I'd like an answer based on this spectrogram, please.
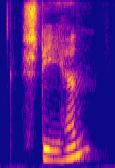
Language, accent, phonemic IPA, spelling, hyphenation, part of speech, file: German, Austria, /ʃteːhɛn/, stehen, ste‧hen, verb, De-at-stehen.ogg
- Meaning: 1. to stand (to be upright, support oneself in an erect position) 2. to be, to stand (to be placed or located somewhere in an upright position) 3. to be written, it says (in a book, on a sign, etc.)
